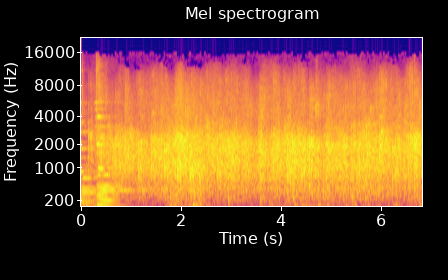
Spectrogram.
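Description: Theatre audience applauding steadily, as the last notes of music die away in the first second.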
